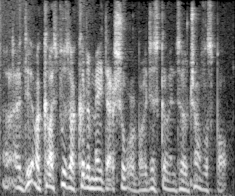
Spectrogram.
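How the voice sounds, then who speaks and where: A man's voice: mid-range voice, quick pace, gravelly, darkish tone, breathy edge. A man giving rambling, casual commentary as he plays a video game. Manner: rambling, chuckling asides. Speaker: gamer recording a playthrough.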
